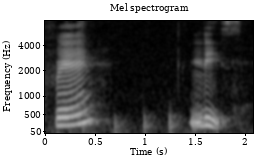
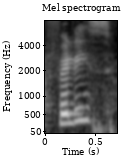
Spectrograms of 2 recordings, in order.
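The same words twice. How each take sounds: First: "Feliz" as "Fe ... liz", softer; syllable by syllable. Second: Said in the usual way. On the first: Shown as a demonstration. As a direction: split "Feliz" with a clear pause. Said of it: "dividámosla". ("Fe ... liz", separado en sílabas) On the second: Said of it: "Cuál es la sílaba tónica".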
